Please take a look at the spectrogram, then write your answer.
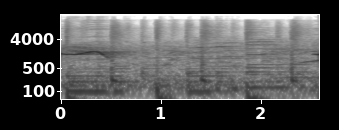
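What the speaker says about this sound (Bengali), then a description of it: "কোকিলের সাউন্ডটা শুনতে পাচ্ছেন?" A koel, a kind of cuckoo, whistles a rising and falling call at a zoo in Guwahati, clear but set back behind nearby talk and the chatter of children.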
